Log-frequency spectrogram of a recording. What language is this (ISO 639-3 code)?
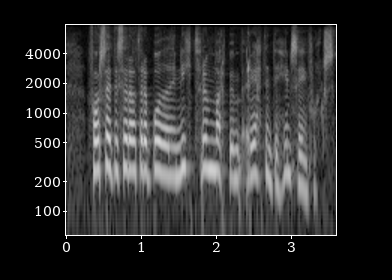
isl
